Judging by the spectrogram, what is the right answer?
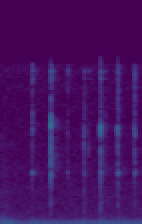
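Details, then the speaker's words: Les Paul Tune-o-matic bridge being tapped near the microphone: light bright ticks about six a second from loose saddles that move by hand and cause string buzz; fixed with beeswax. "so there's definitely some loose stuff going in here and kind of moving it around with my hand you can kind of see a little bit of movement in a few of these saddles"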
